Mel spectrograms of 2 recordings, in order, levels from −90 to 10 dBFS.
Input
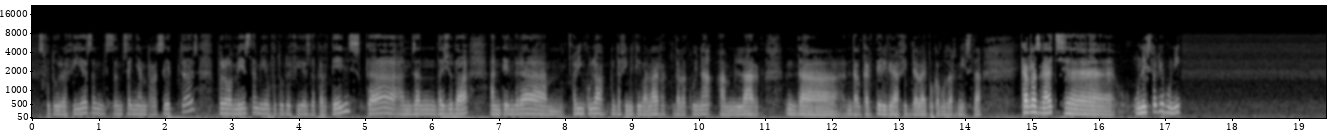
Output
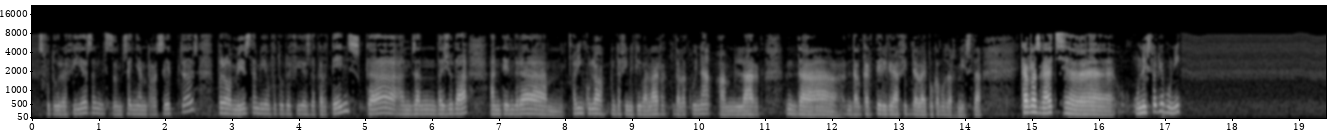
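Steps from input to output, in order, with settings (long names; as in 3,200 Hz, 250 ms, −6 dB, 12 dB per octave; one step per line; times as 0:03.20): high-pass filter 110 Hz 24 dB per octave
spectral tilt +3 dB per octave
wow of a warped record 33 1/3 rpm, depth 100 cents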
